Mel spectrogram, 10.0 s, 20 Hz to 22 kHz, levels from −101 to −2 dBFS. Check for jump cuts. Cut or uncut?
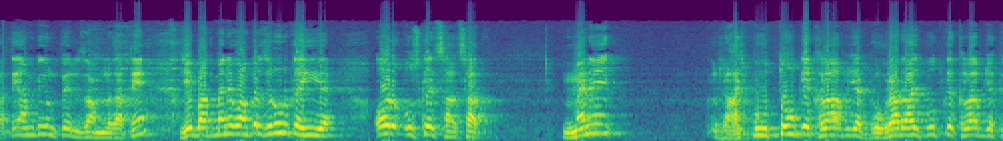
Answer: uncut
